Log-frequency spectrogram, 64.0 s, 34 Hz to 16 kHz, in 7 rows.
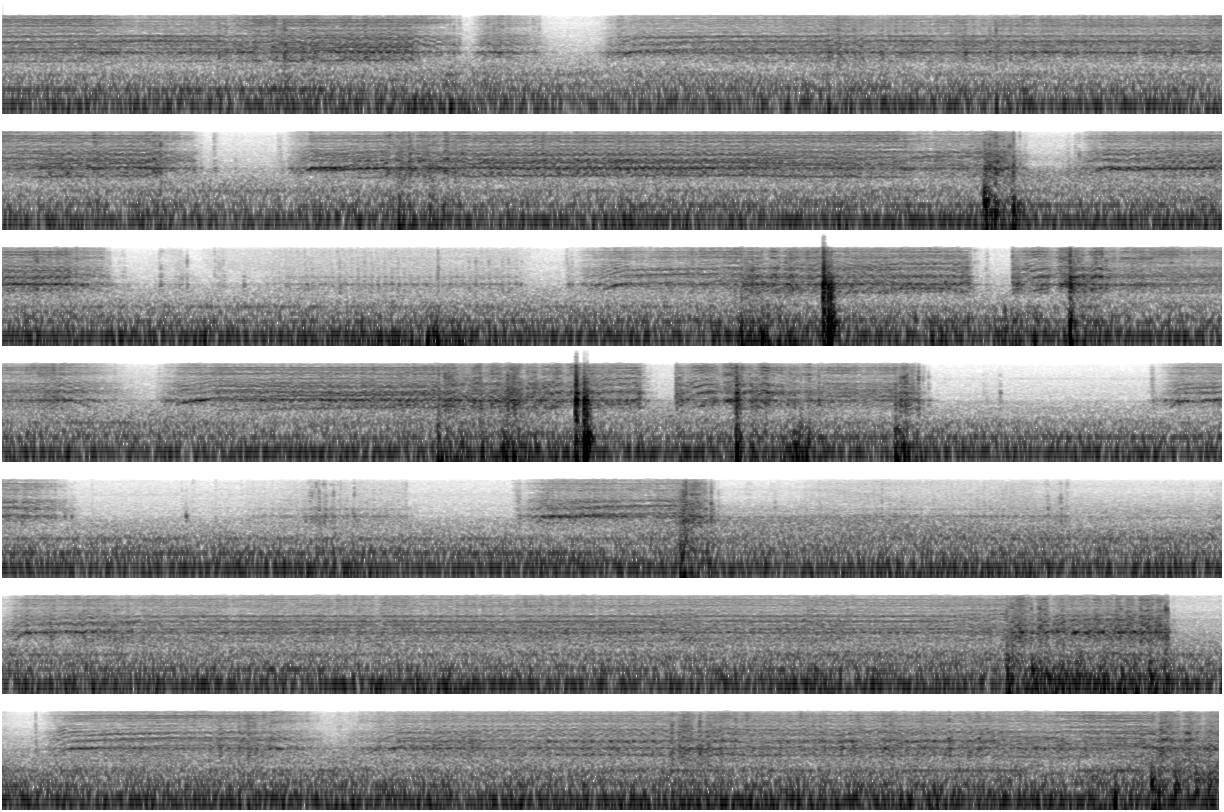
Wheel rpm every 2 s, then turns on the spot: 160, 90, 110, 160, 160, 80, 160, 160, 100, 80, 30, 100, 150, 160, 100, 160, 170, 40, 30, 20, 90, 40, 20, 150, 160, 160, 160, 90, 100, 150, 160, 150.
20-22 38-40 42-44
